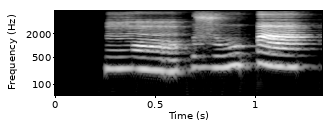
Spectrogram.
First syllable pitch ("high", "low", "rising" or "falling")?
low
